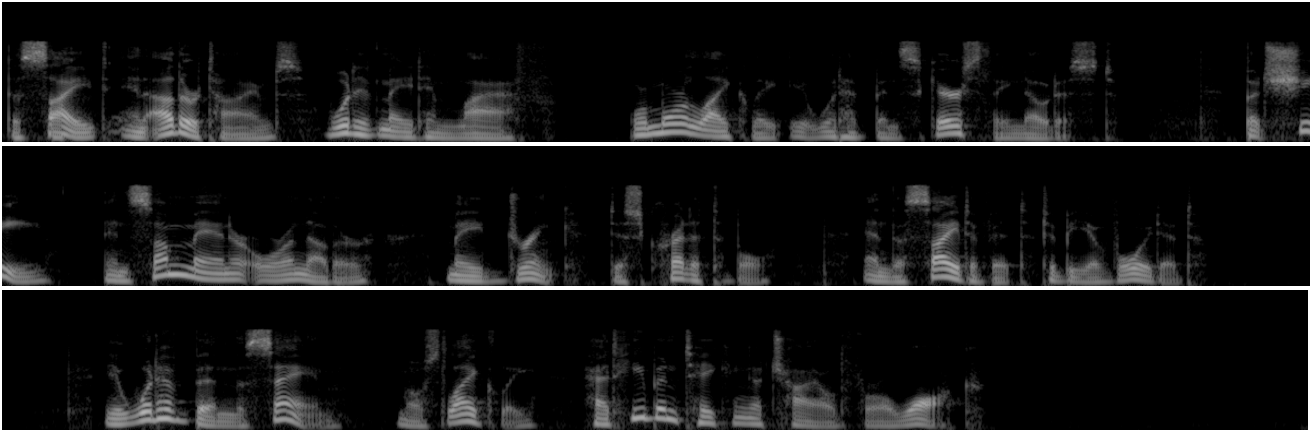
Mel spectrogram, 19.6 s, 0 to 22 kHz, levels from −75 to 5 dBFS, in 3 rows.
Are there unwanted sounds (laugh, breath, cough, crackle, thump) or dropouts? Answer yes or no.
no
